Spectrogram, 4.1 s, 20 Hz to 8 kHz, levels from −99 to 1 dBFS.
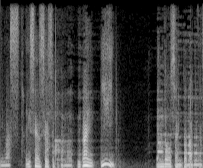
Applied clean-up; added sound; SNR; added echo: neural mask model RNNoise.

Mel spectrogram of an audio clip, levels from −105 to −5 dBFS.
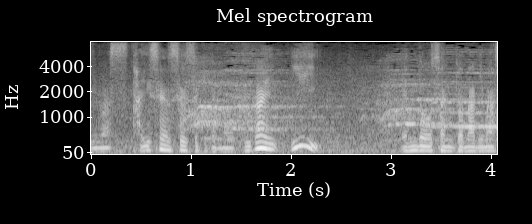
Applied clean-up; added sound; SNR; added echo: none; none; none; none.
